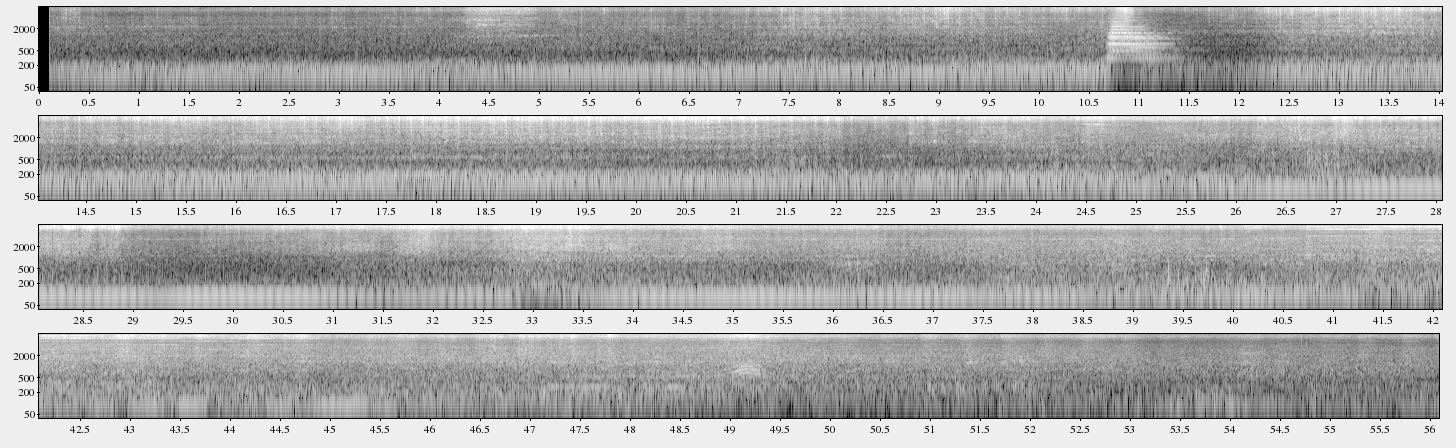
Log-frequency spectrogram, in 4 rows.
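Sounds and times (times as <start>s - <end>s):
freight train rumbling: 0.1s - 56.0s
locomotive horn toot: 10.6s - 11.6s, 40.6s - 44.6s.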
